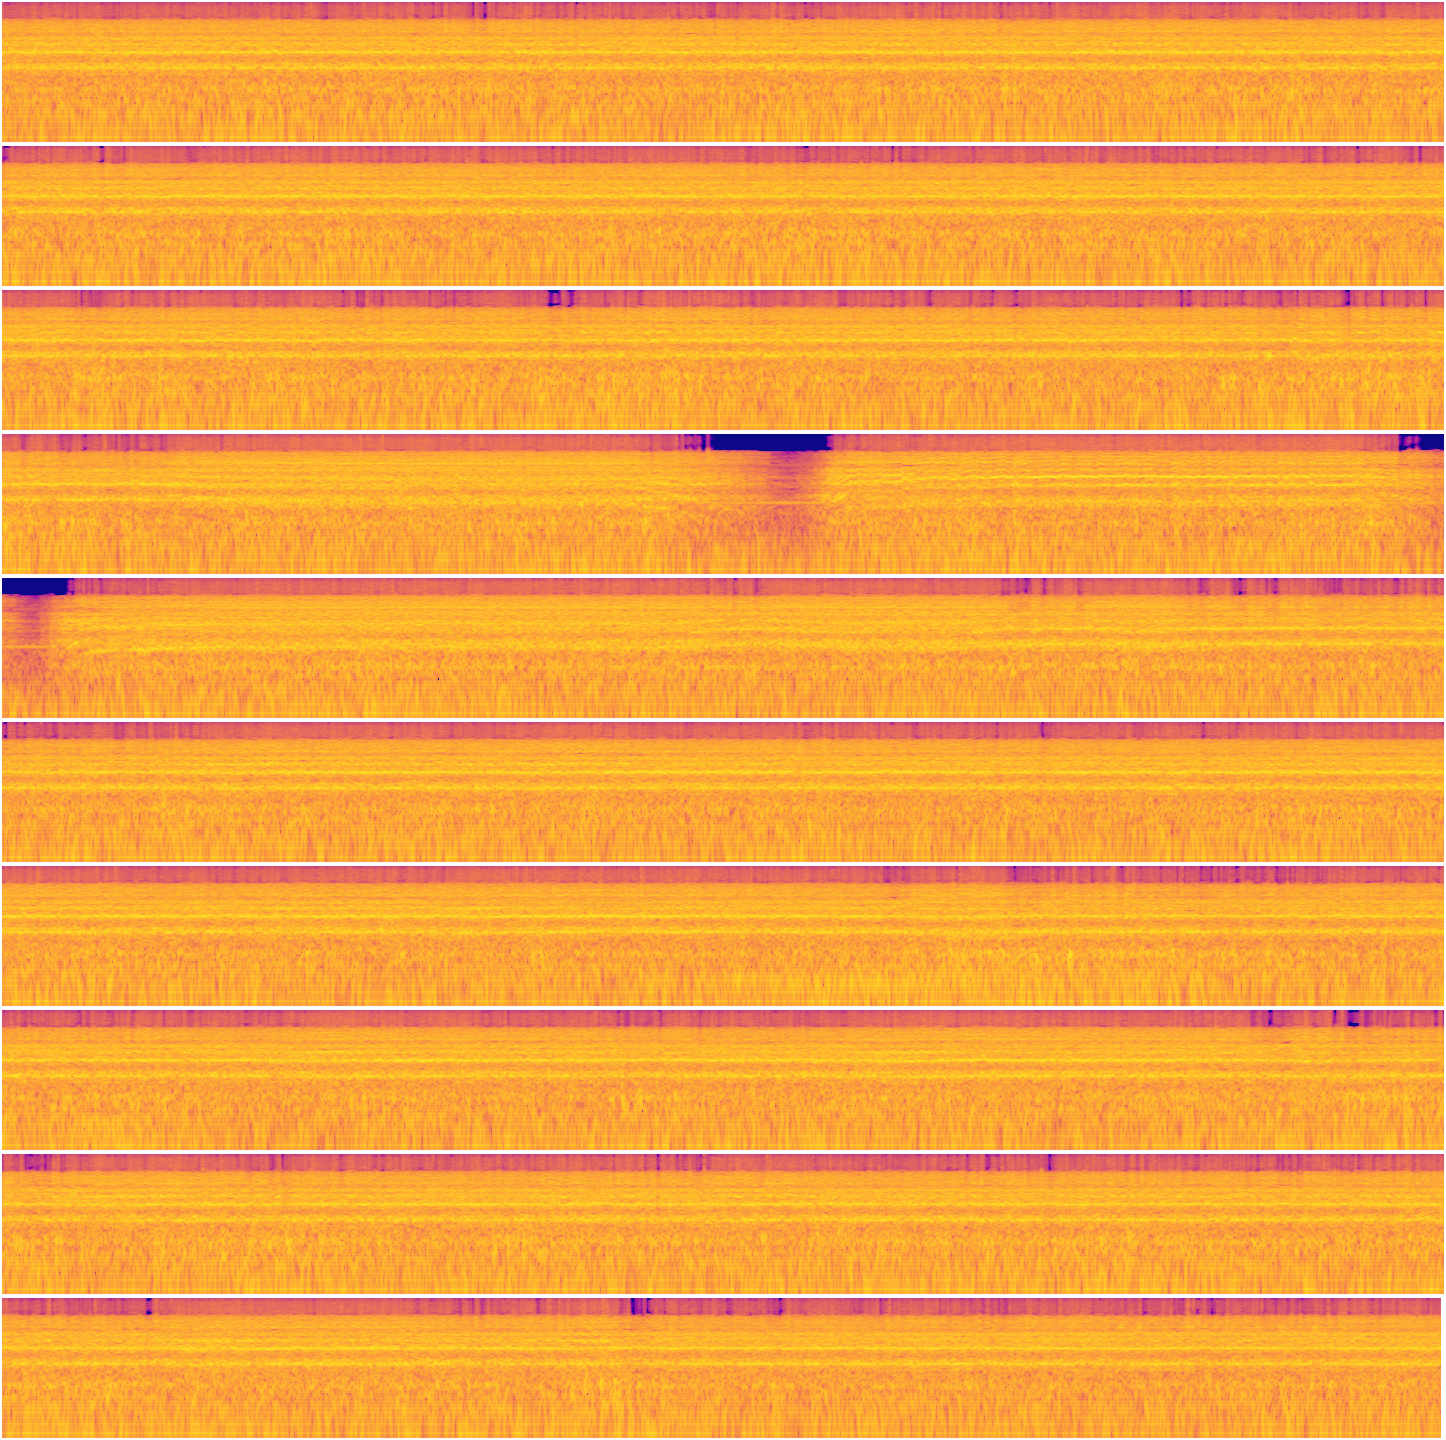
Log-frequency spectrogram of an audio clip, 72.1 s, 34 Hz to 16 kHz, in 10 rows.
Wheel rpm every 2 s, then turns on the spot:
230, 230, 230, 240, 230, 240, 230, 230, 230, 230, 230, 210, 110, 190, 120, 200, 210, 230, 230, 230, 230, 230, 230, 230, 230, 230, 230, 230, 230, 230, 230, 230, 230, 230, 230, 230.
24-26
